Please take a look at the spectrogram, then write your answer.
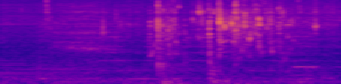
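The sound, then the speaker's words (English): Water sloshes and splashes as a dish is lowered into a basin of clean water and swished around to rinse it, with two brief bursts of liquid movement over a quiet background. “As I put the spirit dish in clean water”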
